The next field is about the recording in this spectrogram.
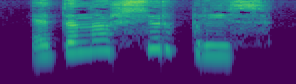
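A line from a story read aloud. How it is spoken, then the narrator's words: Joyful chirp. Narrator (Russian): радостно прощебетала Сонька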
